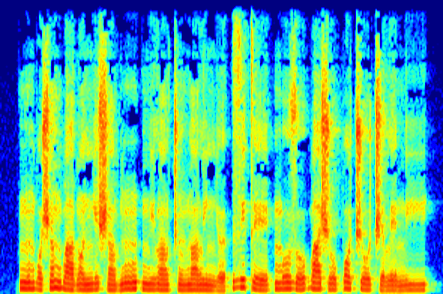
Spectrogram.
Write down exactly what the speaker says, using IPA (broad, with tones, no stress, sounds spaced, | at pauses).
n ũ˧ b ɔ˨ ʃ ã˦ n b aː˨ ɗ ɔ̃˨ ɲ e˧ ʃ ã˧ l b ũ˦ | n i˨ l ã˨ l t͡ʃ ũ˨ n ã˧ l i˨ ɲ ə˨ | z i˦ t e˨ | m oː˧ z oː˨˦ b aː˧ ʃ oː˧ p ɔ˦ t͡ʃ oː˧ t͡ʃ ə˨ l e˨ n iː˧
